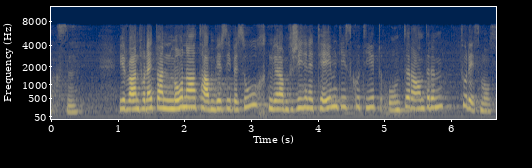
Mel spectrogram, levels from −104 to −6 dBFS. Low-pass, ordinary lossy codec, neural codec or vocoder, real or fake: 7.2 kHz; none; none; real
